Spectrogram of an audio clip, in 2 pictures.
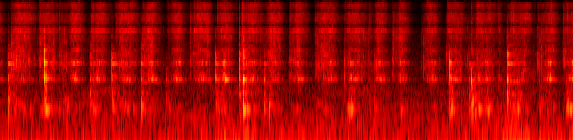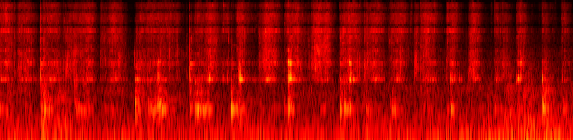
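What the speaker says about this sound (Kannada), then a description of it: "ಇದೇ ಮೂಮೆಂಟಲ್ಲಿ ಕರ್ಬೇವಿನ ಸೊಪ್ಪನ್ನು ಹಾಕ್ತೀನಿ, ಅದು ಸ್ವಲ್ಪ ಫ್ರೈ ಆಗಲಿ" Curry leaves frying in a pan for turkey berry chutney, with a spatula scraping and clinking against the metal in an uneven rhythm over a soft, steady sizzle, close up.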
